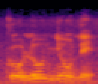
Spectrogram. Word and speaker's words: Colognole: Colognole. Accent of the second O.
